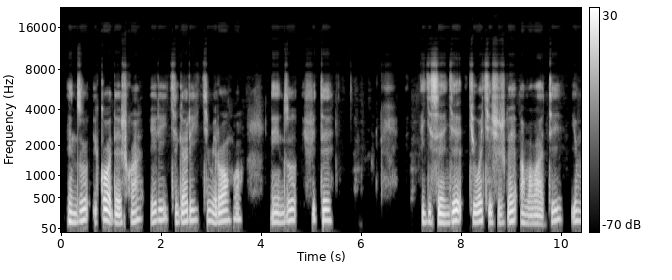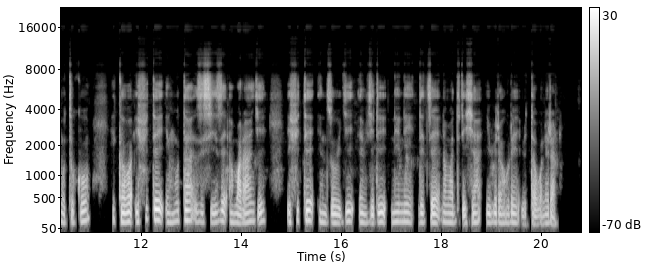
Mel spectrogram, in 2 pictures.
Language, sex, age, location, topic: Kinyarwanda, female, 25-35, Kigali, finance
